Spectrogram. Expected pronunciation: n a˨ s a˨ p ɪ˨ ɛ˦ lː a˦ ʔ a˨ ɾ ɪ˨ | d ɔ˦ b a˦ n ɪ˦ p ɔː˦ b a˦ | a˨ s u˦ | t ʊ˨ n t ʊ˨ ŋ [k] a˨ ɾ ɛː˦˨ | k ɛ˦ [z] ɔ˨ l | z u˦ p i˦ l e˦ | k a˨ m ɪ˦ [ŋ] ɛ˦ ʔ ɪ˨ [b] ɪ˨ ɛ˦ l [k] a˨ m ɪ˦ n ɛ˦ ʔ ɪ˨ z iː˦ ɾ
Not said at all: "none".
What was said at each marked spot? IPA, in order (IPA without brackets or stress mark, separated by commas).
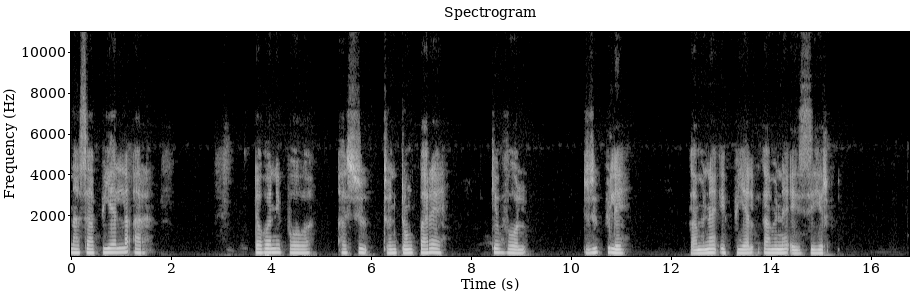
k͡p, v, n, p, k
